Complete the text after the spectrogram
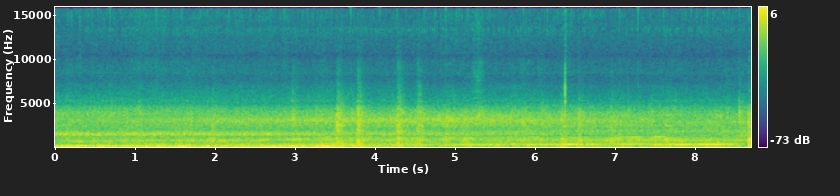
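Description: Train wheels rumble and click over rails.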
